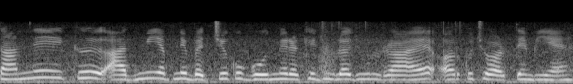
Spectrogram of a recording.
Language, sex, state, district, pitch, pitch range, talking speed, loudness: Hindi, female, Chhattisgarh, Raigarh, 240 Hz, 230-265 Hz, 175 wpm, -14 LUFS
